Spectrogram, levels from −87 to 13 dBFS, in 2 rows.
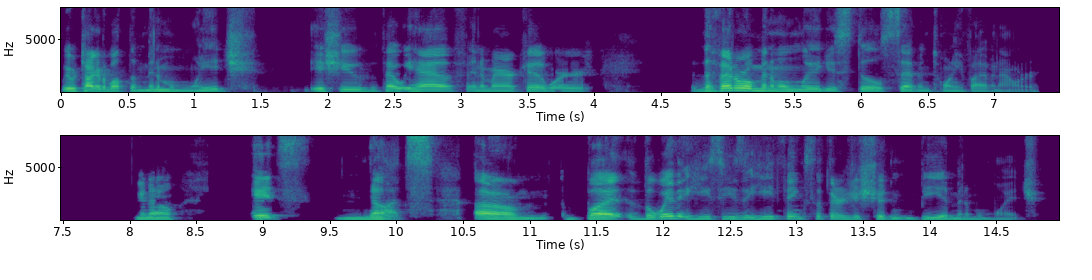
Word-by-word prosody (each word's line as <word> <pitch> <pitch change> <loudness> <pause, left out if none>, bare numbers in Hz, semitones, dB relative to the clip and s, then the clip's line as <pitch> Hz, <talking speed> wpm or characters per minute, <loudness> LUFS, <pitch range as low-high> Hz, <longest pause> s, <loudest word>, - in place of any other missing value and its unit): we 135 - +3
were 130 - +4
talking 155 0 +5
about 145 +1 0
the 100 - -5
minimum 110 -1 -3
wage 110 +3 -6 0.4
issue 135 +1 -3
that 145 -1 +1
we 140 0 0
have 145 0 +1
in 140 +2 -7
America 150 0 -4
where 100 -2 -8 0.8
the 130 +8 -2
federal 210 +2 +9
minimum 150 -7 0
wage 120 -3 -2
is 105 -1 -6
still 120 -4 -3
7.25 90 -6 -6
an 70 - -18
hour. - - -21 0.7
You 125 - -4
know, 120 -1 0 0.6
it's 155 0 +1 0.2
nuts, 115 +4 0 0.3
um, 135 -10 +4 0.3
but 155 -2 +7
the 155 - -1
way 190 +5 +4
that 195 -3 -1
he 160 +3 -6
sees 170 -2 -7
it, 140 - -5
he 175 +6 -4
thinks 195 +2 -6
that 190 -2 -10
there, 160 -5 -3
just, 135 -1 -5
shouldn't 110 -5 -6
be 130 +1 -2
a - - -3
minimum 90 -7 -11
wage. 70 -4 -17
135 Hz, 180 wpm, -23 LUFS, 110-150 Hz, 0.8 s, federal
